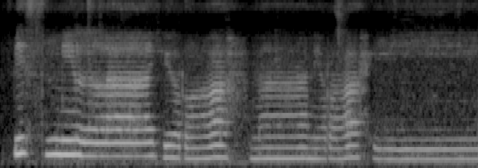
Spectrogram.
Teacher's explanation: Lalu pada kalimat basmalah ini kesalahan yang sering terjadi yaitu ketidaksempurnaan pengucapan huruf H kecil pada ar-Rahman dan arrahim sehingga dibaca seperti H besar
